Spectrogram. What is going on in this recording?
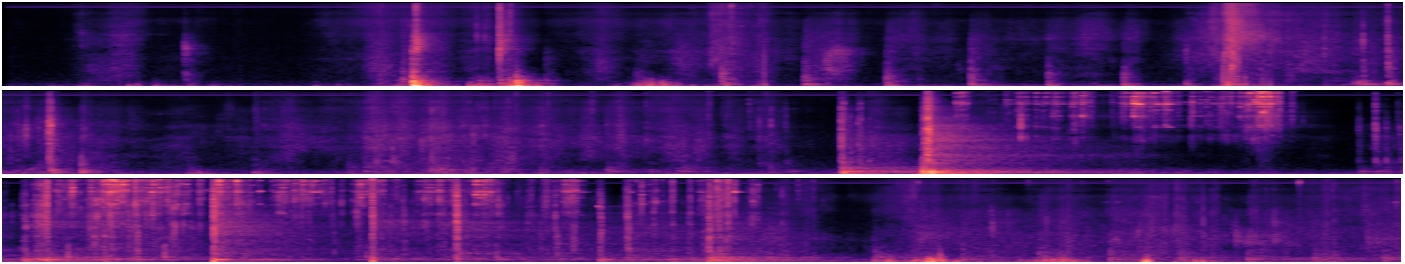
I closed the wardrobe opened the door, locked it and went out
